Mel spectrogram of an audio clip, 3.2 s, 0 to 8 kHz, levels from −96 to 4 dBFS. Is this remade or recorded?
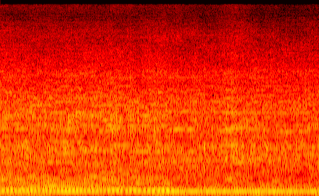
remade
